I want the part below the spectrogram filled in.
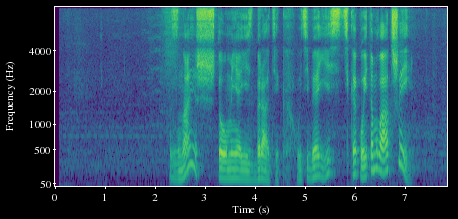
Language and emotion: Russian, positive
